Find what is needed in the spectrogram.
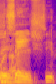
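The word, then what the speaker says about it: LeSieg: And he used several pen names, including Theo Lysage. – Theo LeSage. – Theo LeSage. – Yeah, French. That's the one. That's because it's a soft G.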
